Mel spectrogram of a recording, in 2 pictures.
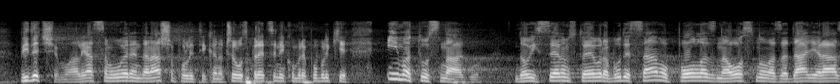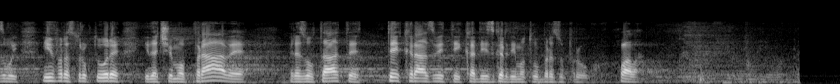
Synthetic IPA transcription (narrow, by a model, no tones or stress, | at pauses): ʋid̪et͡ɕe̞moalijaːsamuʋe̞ɾe̞nd̪anaʃapo̞lit̪ikanat͡ʃe̞luspɾe̞t̪sed̪niko̞mɾe̞publike̞imat̪uːsnaːɡu | d̪ao̞ʋixse̞d̪amst̪o̞e̞uɾabud̪e̞saːmo̞po̞lˠaznao̞sno̞ʋazad̪aʎe̞ɾaːzʋo̞jinfɾast̪ɾuk̚t̪uːɾe̞id̪at͡ɕe̞mo̞pɾaːʋe̞ | ɾe̞zulˠt̪aːt̪e̞t̪e̞kɾazʋit̪ikad̪izɡɾad̪imo̞t̪uːbr̩zupɾuːɡuxʋaːlˠa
